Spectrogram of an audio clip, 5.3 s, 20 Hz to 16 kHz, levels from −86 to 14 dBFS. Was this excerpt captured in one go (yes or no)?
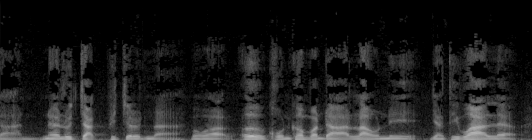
no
